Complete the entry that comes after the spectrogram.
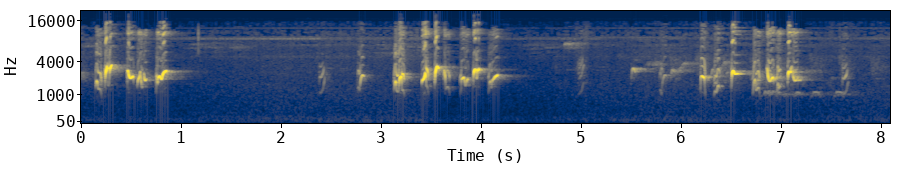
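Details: Red-whiskered bulbul singing bursts of bright chirping and warbled whistles, three phrases with short pauses, the last more varied and drawn out.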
